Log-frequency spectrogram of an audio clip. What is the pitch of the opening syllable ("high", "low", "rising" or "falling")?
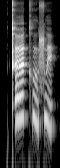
rising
